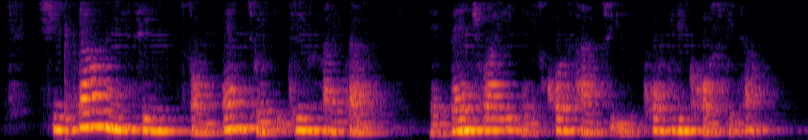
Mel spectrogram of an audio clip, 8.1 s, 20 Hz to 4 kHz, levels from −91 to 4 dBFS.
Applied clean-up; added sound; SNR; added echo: neural separator model SepFormer DNS4.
